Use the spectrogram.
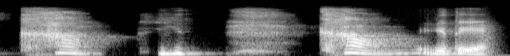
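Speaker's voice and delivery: "ka" with a strong burst of air; spitting aspirated ka. Shown as a demonstration. Teacher jokingly showing an explosive Korean "ka". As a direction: push hard air out on "ka". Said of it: "kalau belum muncrat, belum afdol".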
